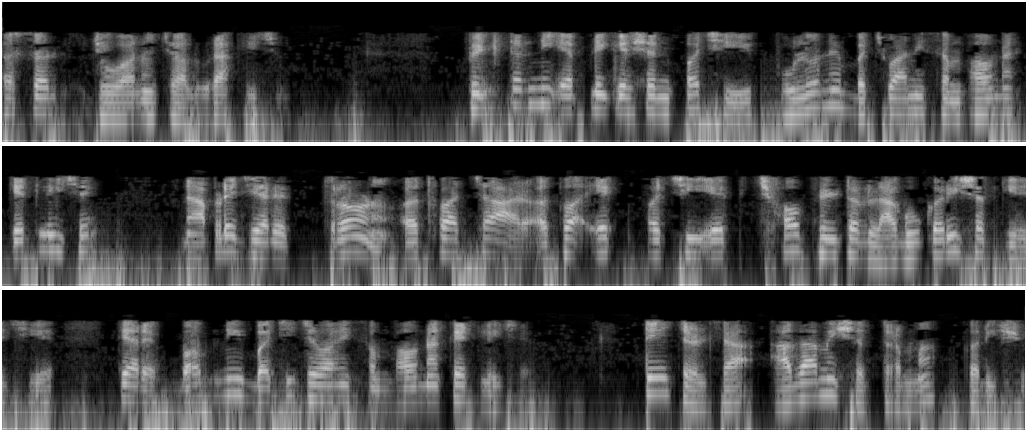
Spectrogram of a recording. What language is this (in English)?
Gujarati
